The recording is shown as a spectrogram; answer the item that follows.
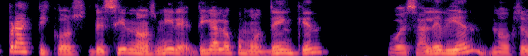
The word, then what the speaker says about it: denken: La del final es una ishbah. En esa de ken, no es E, ni es esta E cerrada, ni tampoco es una E abierta, es una ishbah.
